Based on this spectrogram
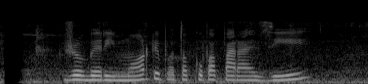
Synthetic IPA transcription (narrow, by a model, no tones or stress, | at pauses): robɛɾimɔrdipɔt̪ɔkupapaɾazi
